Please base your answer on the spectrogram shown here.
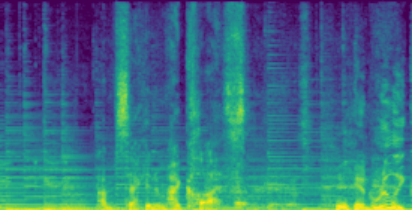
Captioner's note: inspirational acoustic guitar music; laughs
